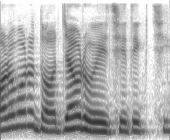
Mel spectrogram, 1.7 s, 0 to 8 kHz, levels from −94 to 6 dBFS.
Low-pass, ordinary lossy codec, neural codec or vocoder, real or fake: 7.2 kHz; none; none; real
